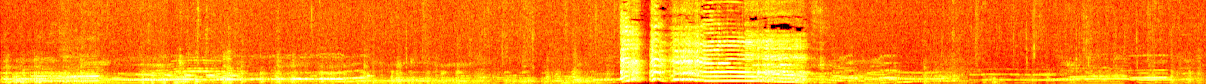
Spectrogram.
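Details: Columbian Rock chickens from a purebred breeder flock of this rare brown-egg breed. A steady background of overlapping clucks leads to one strong, drawn-out rooster crow that falls away, then quieter flock murmuring resumes.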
